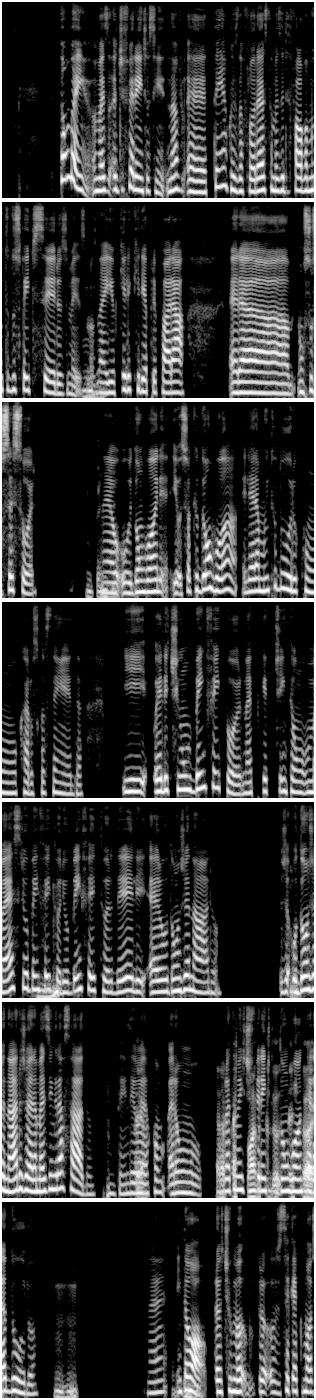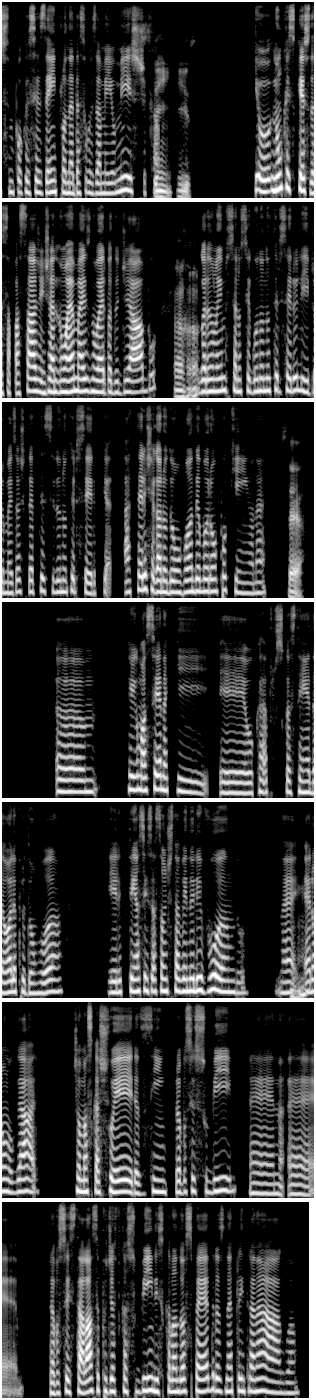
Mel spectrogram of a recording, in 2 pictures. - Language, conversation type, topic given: Portuguese, podcast, Qual personagem de livro mais te marcou e por quê?
- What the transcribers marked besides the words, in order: tapping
